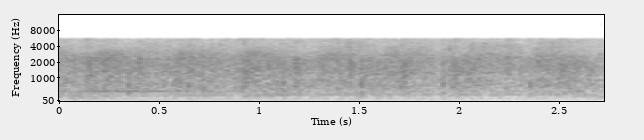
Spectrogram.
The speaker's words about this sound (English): Why don't we just give our graduates a good hand clap, congratulating them.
